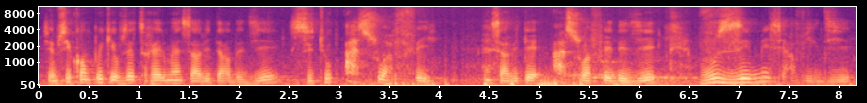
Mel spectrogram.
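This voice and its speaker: A man from DR Congo hosting a live call-in interview, talking with animated swings and slipping between French and Lingala. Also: medium pitch, moderate pace, noisy background. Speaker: host.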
